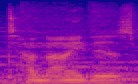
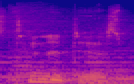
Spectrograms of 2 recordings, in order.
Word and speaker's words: tinnitus: I've always pronounced it tinnitus, but apparently the appropriate pronunciation is tinnitus.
